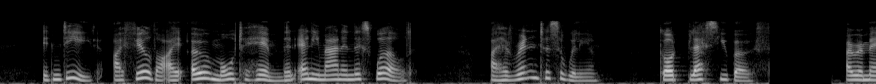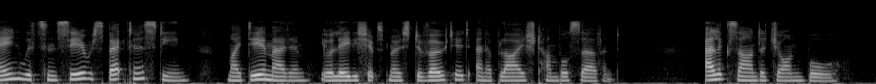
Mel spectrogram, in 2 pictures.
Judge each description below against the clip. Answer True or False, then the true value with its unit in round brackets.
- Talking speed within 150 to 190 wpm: True (160 wpm)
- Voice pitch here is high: True (205 Hz)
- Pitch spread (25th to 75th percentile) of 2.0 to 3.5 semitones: False (4.1 semitones)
